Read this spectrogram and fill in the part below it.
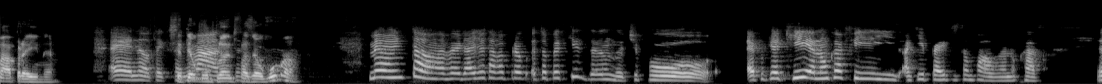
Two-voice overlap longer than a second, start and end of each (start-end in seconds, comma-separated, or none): none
